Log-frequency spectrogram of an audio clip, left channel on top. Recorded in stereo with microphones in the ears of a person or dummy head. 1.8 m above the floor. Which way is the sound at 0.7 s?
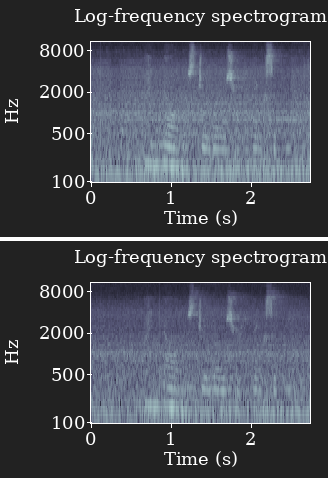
Centre (ahead or behind).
